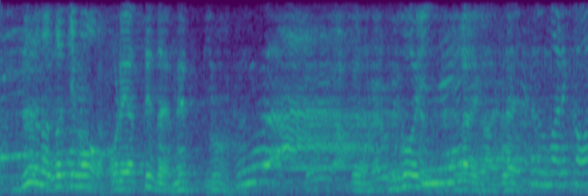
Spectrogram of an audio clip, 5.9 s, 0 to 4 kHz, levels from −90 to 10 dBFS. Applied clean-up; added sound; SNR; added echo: none; Motorcycle / Engine; 16 dB; reverberation time 1.0 s.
